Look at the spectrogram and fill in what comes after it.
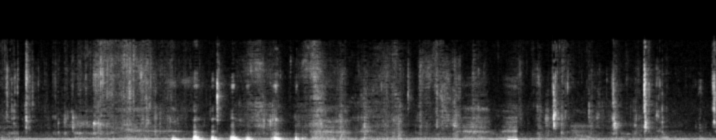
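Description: People chewing and biting food at close range, with scattered small mouth clicks and a few brief low hums about two seconds in. A faint steady hum sits underneath.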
